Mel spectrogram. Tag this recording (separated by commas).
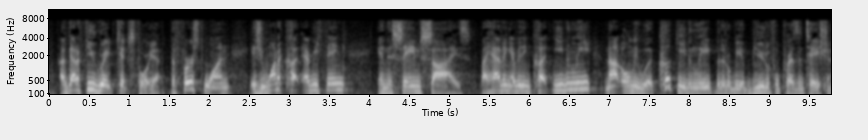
Speech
